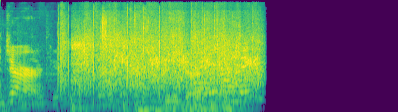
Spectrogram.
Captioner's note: audience applauding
